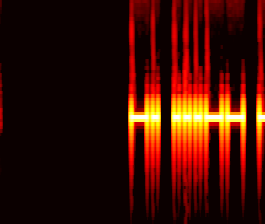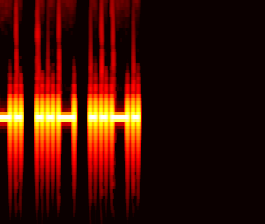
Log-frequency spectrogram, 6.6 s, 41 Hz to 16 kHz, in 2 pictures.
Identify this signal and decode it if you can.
Morse code, heard as a keyed tone, about 18 wpm, 700 Hz. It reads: N3NUF
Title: Speed Racing - USA 1x3 Call Signs 15wpm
